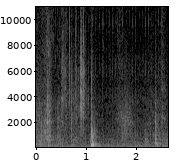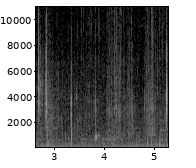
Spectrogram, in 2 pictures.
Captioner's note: pills rattling over rattling gunfire from video game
